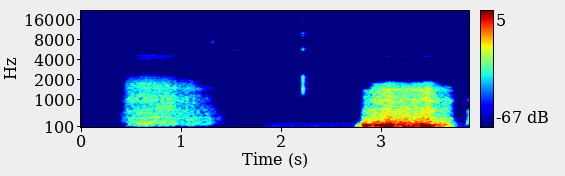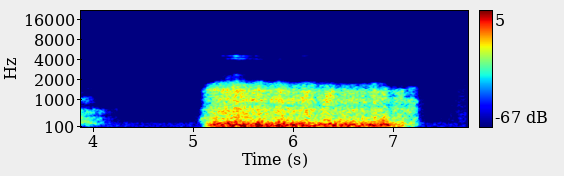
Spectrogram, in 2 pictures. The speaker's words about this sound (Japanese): こちらも吐息の確認しましょうか。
